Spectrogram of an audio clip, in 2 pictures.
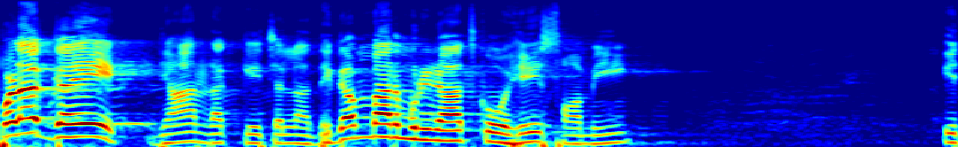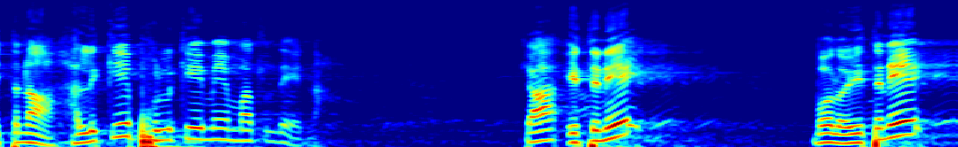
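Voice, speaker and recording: Male preacher, high bright voice, slow and emphatic, call-and-response, long hall reverb. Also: lively intonation. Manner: call-and-response, urging the audience to repeat loudly; acts out dialogue in a storytelling way. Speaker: Jain monk giving a discourse. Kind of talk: sermon.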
